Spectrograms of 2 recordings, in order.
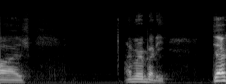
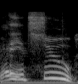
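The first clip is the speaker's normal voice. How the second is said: mock sibling voice, pitched up high; siblings cheering; 10 semitones higher, 3 dB quieter than usual. Siblings cheering Sue on, high mock voice. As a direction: lightly voice the siblings, high and eager. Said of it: "her siblings are like".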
